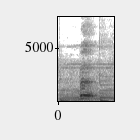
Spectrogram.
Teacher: Bunyi B adalah bunyi bilabial hambat bersuara.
